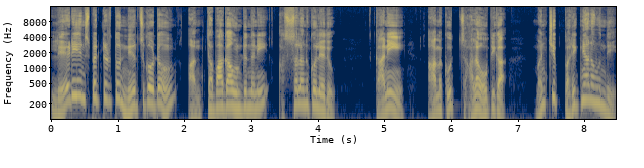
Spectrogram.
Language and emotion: Telugu, surprised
